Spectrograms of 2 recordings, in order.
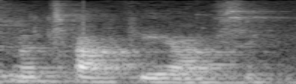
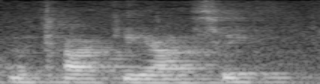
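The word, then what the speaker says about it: Mitákuye Oyás'iŋ: And the sentence is Matakiasi. It's not spelled like it sounds at all, Matakiasi.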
